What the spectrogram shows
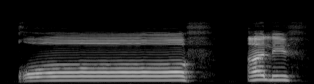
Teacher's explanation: qaf is a musta'liya letter, so we need to read it from the top of the throat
